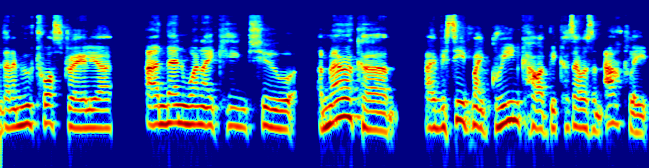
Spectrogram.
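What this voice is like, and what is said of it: English accent. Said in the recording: “So I'm English. You might be able to tell by my accent. I'm English.”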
